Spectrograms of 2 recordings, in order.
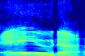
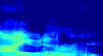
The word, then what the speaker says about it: Auda: Not ioduda. Auda. I missed the a completely. Yeah, I thought I had an I. So, it's Well, how was it pronounced? It was auda. Auda. Auda. Auda. Uh, like a long and then a long u and then the dot.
